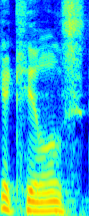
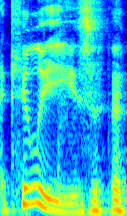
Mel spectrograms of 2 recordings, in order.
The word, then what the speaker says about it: Achilles: Det er ikke Achilles, det er Achilles.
